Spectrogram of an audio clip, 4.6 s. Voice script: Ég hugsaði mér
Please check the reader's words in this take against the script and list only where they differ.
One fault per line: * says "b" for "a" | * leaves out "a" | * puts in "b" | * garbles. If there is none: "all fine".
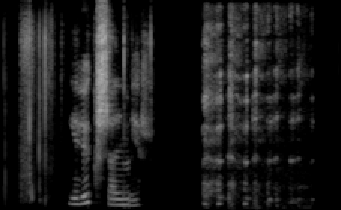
all fine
